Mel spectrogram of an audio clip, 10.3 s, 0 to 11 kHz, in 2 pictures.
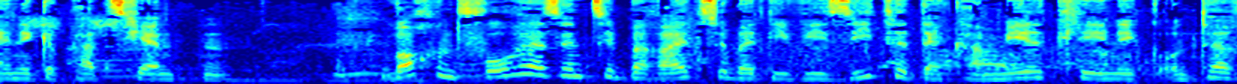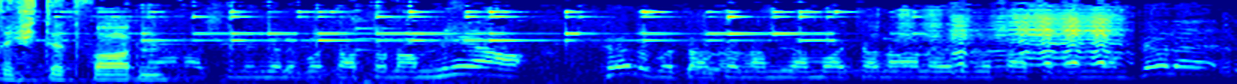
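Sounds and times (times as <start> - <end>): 
busy outdoor crowd at a goat auction: 0.0 - 10.3
speech: 0.0 - 10.3
goats bleating at a goat auction in Kenya: 8.8 - 9.9.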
